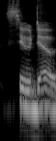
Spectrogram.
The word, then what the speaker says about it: sudo: But I guess it is sudo because it's super user do or whatever.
